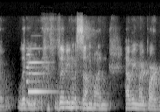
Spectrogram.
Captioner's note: loud chiming; laughs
